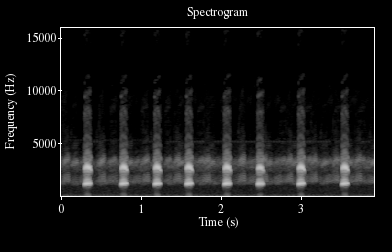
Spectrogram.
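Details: Fejervarya kawamurai from paddy fields of Itoshima, Fukuoka Prefecture, Japan: eight grating croaks in four seconds, evenly paced, against a soft continuous chorus of other frogs.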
